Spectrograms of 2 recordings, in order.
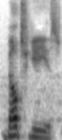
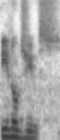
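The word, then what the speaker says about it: Betelgeuse: when a star explodes belches not Beetlejuice oh this is the mispronunciation yeah thank you this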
